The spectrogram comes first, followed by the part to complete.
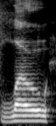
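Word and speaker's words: Lowe: So, when I do the recap and I put it in there, I put low in parenthesis for Josh Low and then I put now for Brandon Laauo because it rhymes with now.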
